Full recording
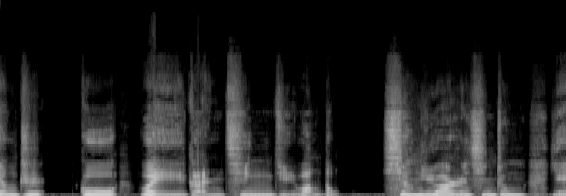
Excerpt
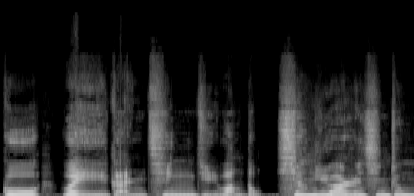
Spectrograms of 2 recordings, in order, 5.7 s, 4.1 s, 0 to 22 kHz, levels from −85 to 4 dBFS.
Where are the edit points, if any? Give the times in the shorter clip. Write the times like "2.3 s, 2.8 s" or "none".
2.7 s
